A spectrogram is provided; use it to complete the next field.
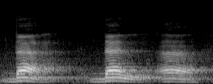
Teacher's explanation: Macam mana sebuah huruf dal, hujung lidah kita kena belakang gigi atas.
